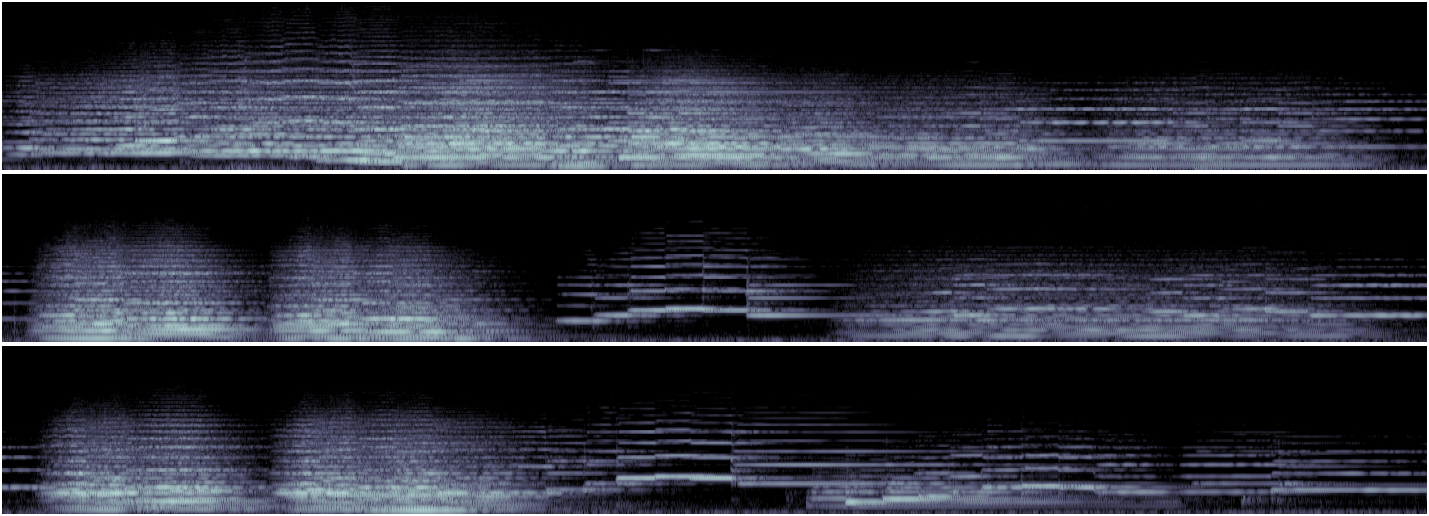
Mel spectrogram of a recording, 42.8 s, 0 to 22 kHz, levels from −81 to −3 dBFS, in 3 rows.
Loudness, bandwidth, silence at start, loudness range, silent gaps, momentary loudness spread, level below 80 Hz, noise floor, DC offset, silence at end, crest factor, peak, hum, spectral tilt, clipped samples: -29 LUFS; 19 kHz; 0 s; 14 LU; none; 18 LU; -44 dBFS; -52 dBFS; under 0.1%; 0 s; 18 dB; -10 dBFS; none; -6 dB/octave; under 0.1%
